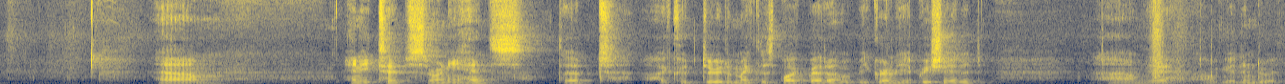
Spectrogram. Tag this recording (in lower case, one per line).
speech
